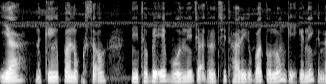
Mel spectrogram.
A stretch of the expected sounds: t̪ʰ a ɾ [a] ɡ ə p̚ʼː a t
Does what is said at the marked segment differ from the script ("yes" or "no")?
yes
